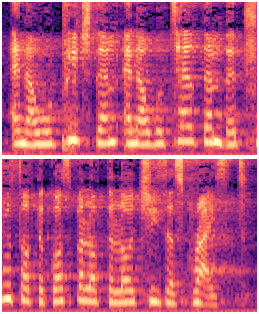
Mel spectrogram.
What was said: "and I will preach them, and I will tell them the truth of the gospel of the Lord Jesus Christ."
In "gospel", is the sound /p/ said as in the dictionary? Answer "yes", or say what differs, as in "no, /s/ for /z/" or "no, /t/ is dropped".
yes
